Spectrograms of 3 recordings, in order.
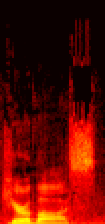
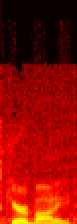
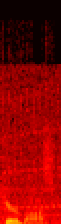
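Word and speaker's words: Kiribati: actually like right uh God Bush it's actually pronounced kiraboss East Mountain films said that pronunciation on this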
